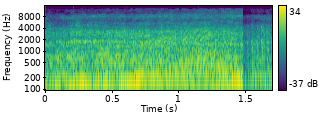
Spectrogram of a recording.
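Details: Toyota Hilux diesel after turbo replacement, revved to check for noise: smooth, even drone with no whistle or shaft rattle, dropping off cleanly; the new turbo sounds healthy and quiet.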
